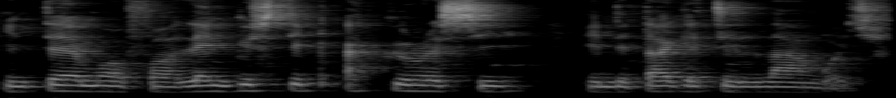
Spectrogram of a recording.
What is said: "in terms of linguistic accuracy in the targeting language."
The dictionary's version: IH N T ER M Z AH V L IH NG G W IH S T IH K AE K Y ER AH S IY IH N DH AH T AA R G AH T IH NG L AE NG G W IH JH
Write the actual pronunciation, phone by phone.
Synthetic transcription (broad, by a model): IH N T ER M AH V L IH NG G W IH S T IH K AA K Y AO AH S IY IH N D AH T AA G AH T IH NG L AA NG G W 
